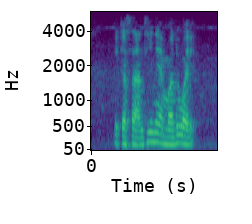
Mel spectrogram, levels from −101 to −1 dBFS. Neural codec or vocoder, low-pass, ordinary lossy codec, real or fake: none; 5.4 kHz; Opus, 64 kbps; real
